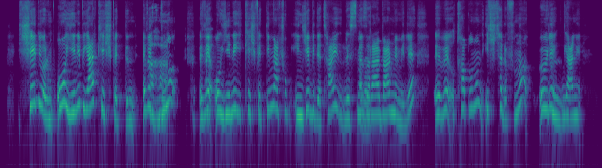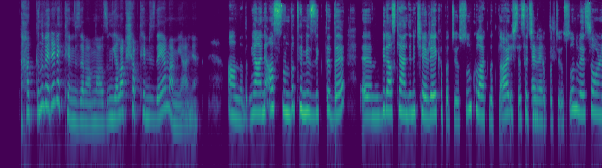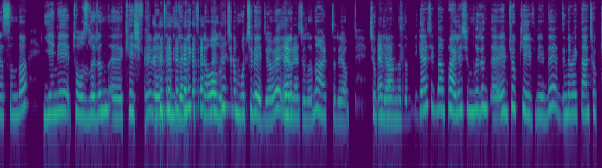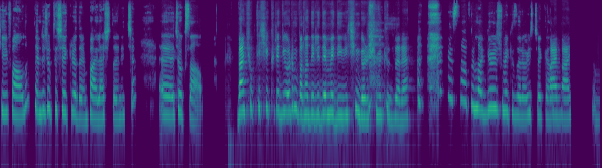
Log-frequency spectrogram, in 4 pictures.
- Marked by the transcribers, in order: other background noise; giggle; tapping; laugh; chuckle; unintelligible speech
- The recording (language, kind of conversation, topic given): Turkish, podcast, Çalışma ortamı yaratıcılığınızı nasıl etkiliyor?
